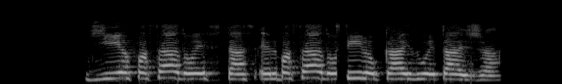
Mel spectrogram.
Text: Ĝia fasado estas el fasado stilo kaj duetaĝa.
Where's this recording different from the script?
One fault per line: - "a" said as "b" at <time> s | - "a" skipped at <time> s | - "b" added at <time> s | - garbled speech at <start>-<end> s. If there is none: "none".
none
